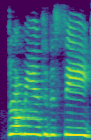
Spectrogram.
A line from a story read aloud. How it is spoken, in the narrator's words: Jonah yelled to the sailors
